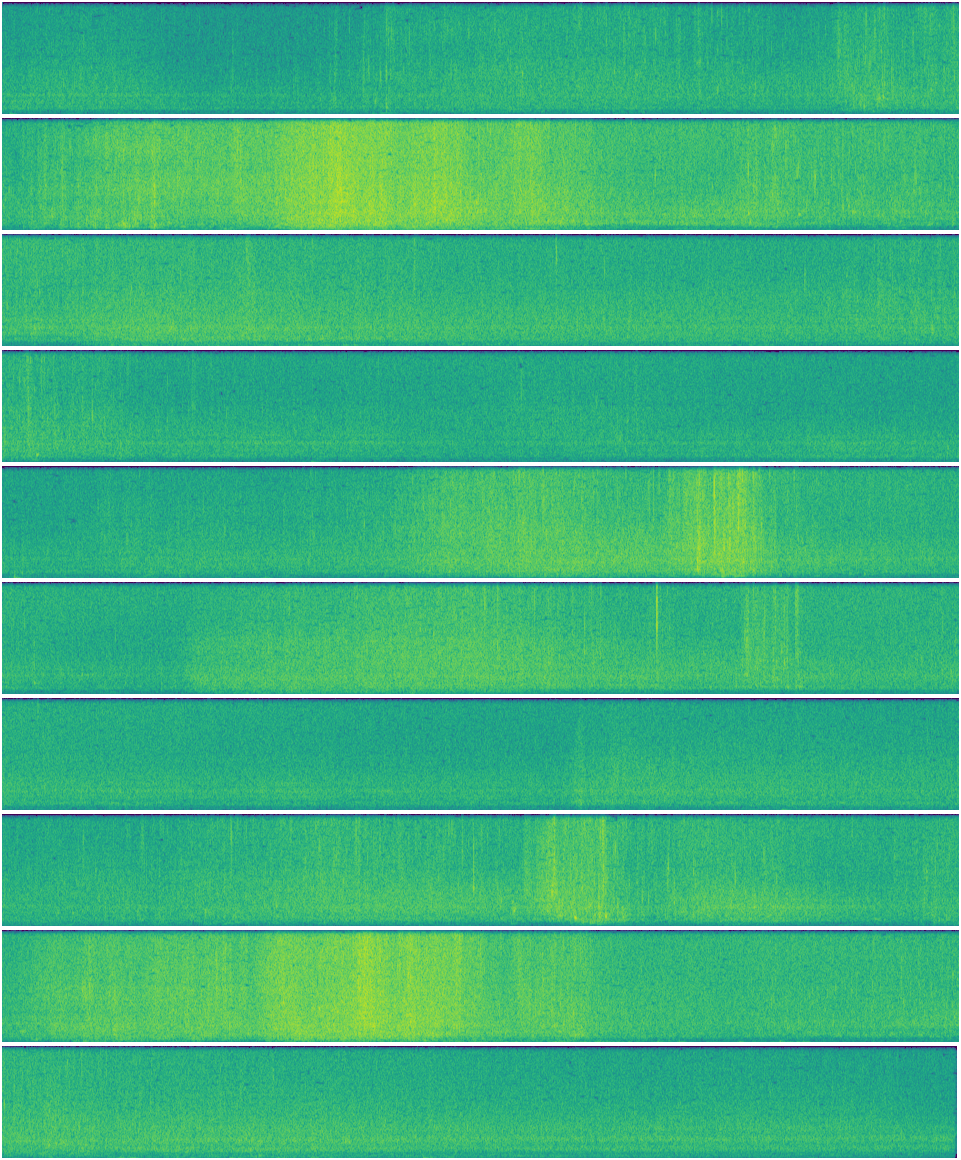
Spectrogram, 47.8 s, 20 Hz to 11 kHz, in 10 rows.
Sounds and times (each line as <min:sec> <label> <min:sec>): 0:01.7 Waves on Beach 0:47.8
